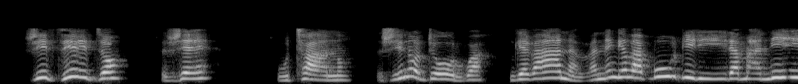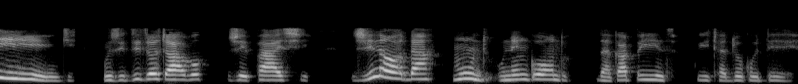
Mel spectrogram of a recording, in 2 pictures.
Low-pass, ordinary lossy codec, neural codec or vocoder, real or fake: 5.4 kHz; MP3, 32 kbps; codec, 16 kHz, 0.8 kbps, ZipCodec; fake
